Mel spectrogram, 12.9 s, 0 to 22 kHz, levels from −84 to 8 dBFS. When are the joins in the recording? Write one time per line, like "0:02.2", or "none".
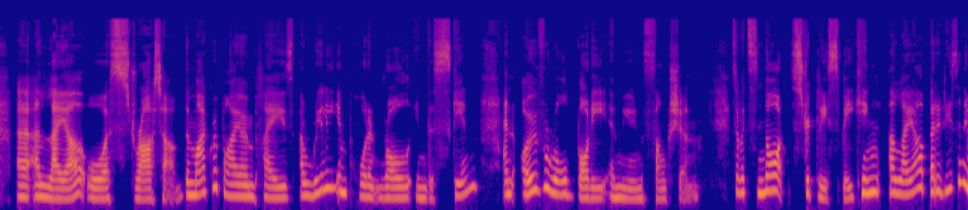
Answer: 0:10.5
